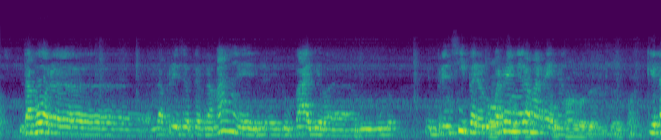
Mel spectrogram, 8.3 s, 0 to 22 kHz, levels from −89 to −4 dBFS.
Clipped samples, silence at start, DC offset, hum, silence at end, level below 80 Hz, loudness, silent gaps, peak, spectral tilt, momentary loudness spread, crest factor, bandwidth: under 0.1%; 0 s; under 0.1%; none; 0 s; -60 dBFS; -23 LUFS; none; -8 dBFS; -9 dB/octave; 13 LU; 14 dB; 6 kHz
